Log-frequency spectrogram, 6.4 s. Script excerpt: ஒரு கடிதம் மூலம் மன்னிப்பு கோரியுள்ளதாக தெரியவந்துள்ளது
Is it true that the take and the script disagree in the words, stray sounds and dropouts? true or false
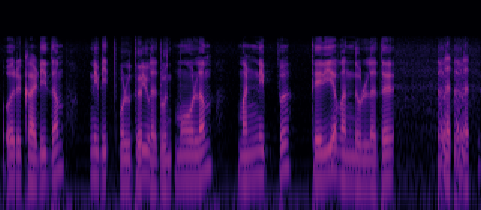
true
